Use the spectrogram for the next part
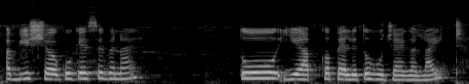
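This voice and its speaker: A woman's voice: high voice, fairly even intonation, a little slow, darkish tone, lo-fi sound. A woman teaching shorthand strokes step by step, patiently checking that her students follow. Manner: patient, repeats "ठीक है" to check understanding. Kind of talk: step-by-step classroom explanation.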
